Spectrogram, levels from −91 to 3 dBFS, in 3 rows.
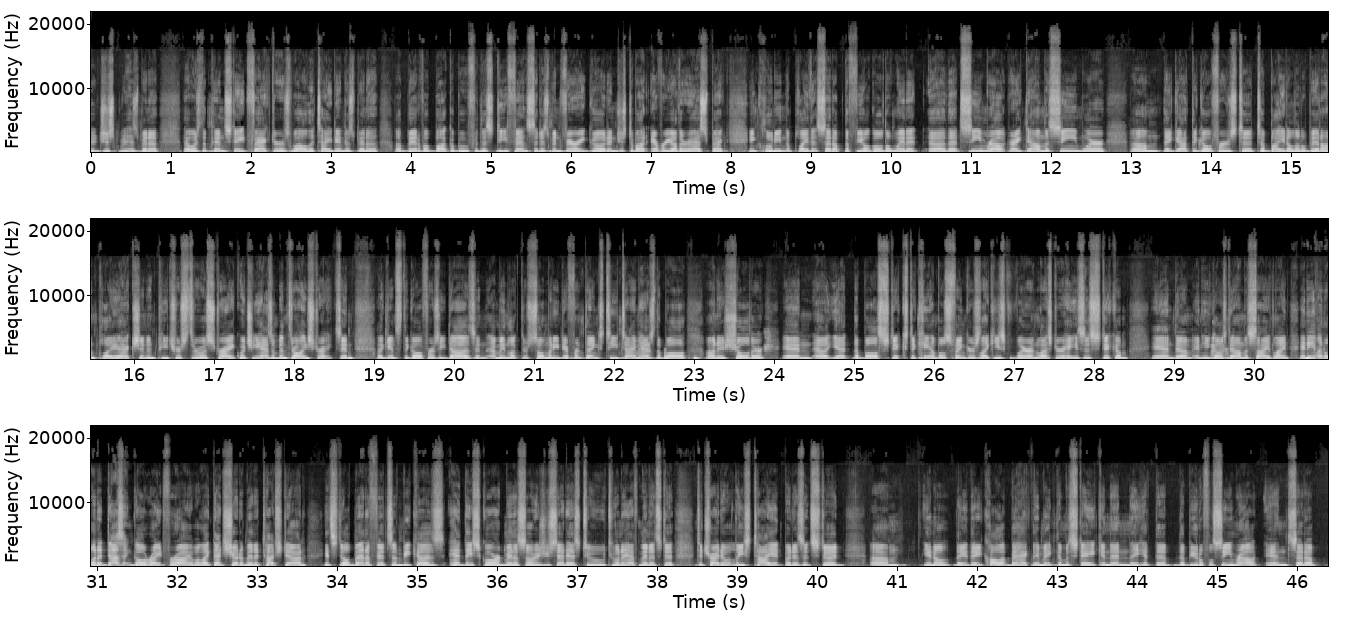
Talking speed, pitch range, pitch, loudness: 260 wpm, 120-155 Hz, 135 Hz, -17 LUFS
